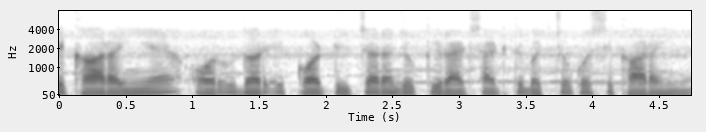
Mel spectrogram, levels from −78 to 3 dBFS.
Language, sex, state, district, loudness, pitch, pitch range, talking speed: Hindi, male, Bihar, Gopalganj, -34 LUFS, 120 Hz, 115-130 Hz, 240 wpm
